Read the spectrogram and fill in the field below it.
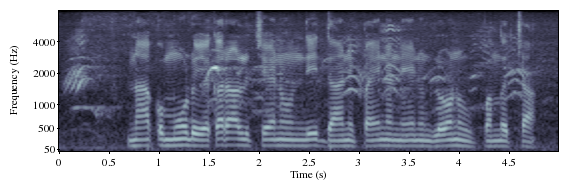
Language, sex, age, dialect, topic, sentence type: Telugu, male, 41-45, Southern, banking, question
